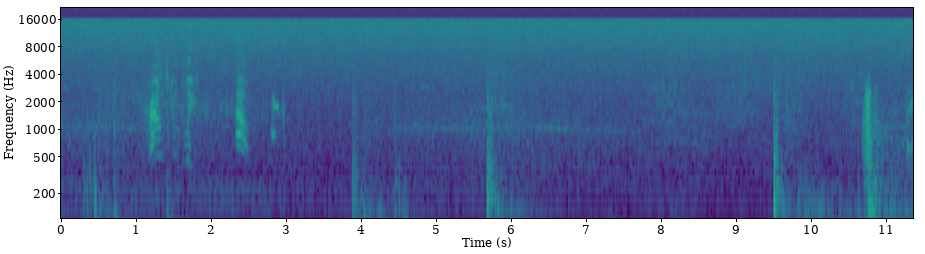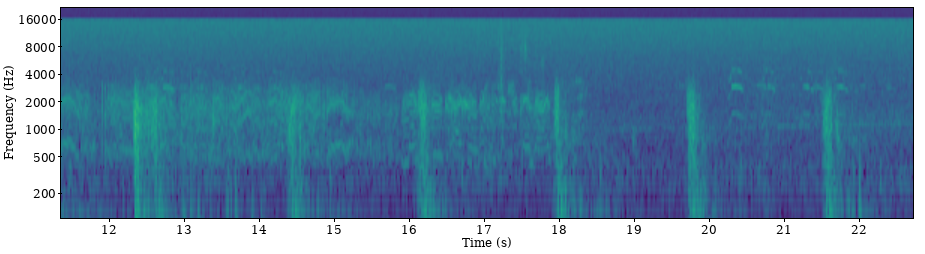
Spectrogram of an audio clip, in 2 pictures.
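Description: Explosions boom in the distance at intervals.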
